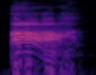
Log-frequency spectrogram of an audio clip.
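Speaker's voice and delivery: high, loud yelp of shock; shocked cry. A narrator's reading. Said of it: "crying out more in shock than pain".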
